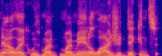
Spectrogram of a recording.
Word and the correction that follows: Elijah: I found out today his name is spelled like it's Elijah, but his name is Eli. It's weird how it's spelled. His name is that, and it's that Eli Dickin.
